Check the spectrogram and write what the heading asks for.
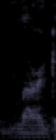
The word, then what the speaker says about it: Largue: I had to look up the pronunciation on that, and according to Google, it says it's Stephen Largue is how you pronounce it.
